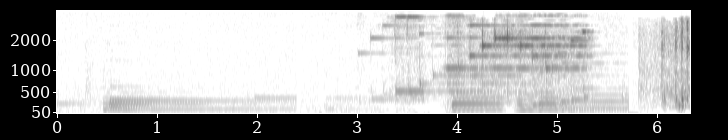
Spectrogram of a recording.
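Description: An electronic telephone ringtone plays over a narrow, thin-sounding phone line while a call is being transferred. Sustained low tones give way to a busier, louder melodic passage of bright chiming notes.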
